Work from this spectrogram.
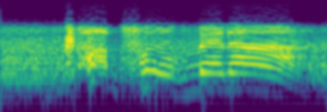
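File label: German near waypoint mood high, speech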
